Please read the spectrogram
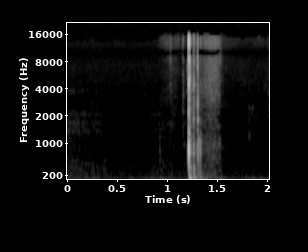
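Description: A small plastic electronic flasher relay set down on a vehicle floor mat: one sharp tap a little over a second in, otherwise near silence.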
